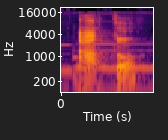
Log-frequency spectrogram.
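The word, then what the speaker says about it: 後: After that, we get ato. Ato, we have seen it before, should be accent on the first syllable, and it is.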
